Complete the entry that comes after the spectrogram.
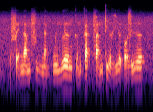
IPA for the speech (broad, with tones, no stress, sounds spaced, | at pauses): f ɛ̰˧˨ n a˨˦ m f ɨ̤˨˩ m n a̰˧˨ ŋ k w ɨ˨˦ m l əː˧ ŋ k ə̰˧˥ m k a˦˥ k̚ f a̰˧˥ m t̪ i˧˩ ə̯ ɣ i˧ ə̯ ʔ ɔ̰˧˨ z ɨ˧ ə̯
